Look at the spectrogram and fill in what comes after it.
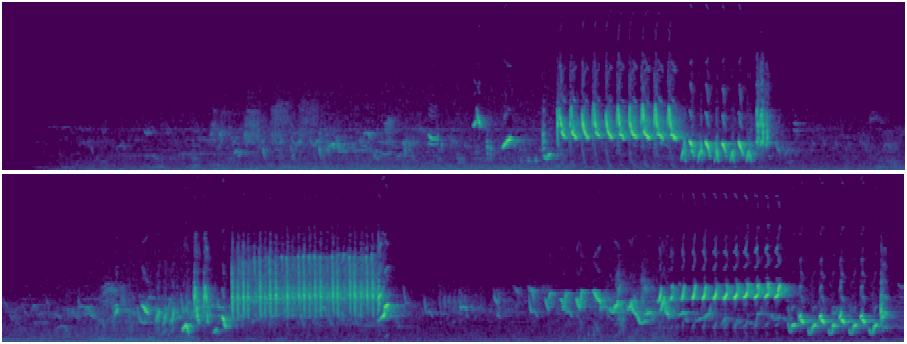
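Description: Songbird singing in loud, rapid trills, three bouts of them, each a fast run of high notes that in two of them drops to a lower run. Softer scattered chirps come between the bouts.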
